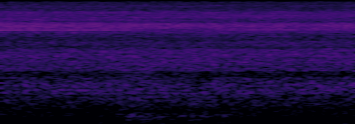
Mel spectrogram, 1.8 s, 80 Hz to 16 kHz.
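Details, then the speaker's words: Retroid Pocket 5 handheld switched to high-performance mode, its small cooling fan in sport mode giving a steady, loud airy whoosh with a thin high whine and no pulsing. "as we move up to high performance mode and the fan kicks into sport mode you'll hear it becomes very noisy"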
